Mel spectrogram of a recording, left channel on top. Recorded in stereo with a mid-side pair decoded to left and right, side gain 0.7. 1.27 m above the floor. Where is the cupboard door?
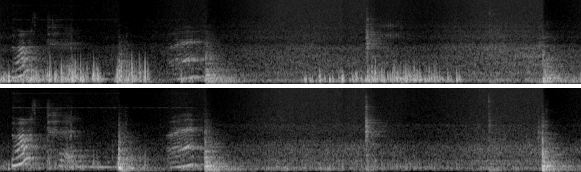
60° right, 3 m.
